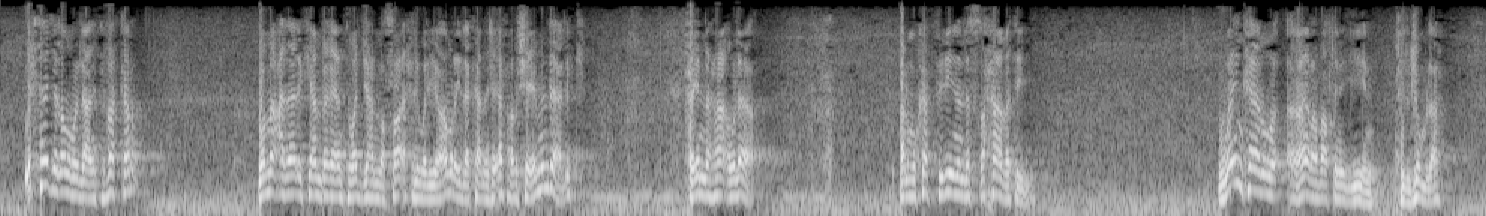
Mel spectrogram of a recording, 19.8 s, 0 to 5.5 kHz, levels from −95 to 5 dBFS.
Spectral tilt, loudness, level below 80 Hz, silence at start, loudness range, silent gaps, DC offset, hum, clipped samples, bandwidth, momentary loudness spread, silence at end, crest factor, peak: -9.5 dB/octave; -11 LUFS; -30 dBFS; 0 s; 4 LU; none; under 0.1%; none; under 0.1%; 5.4 kHz; 18 LU; 0 s; 12 dB; 0 dBFS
